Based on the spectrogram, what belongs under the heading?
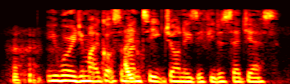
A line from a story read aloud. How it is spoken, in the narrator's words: I shouted to the manager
